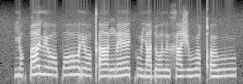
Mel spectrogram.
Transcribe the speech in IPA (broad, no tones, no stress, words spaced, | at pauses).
jɔk͡pa lʲɔːpɔː ɾʲɔːkʼaːŋ͡mɛː kujaɗo lɯxaʒuː qʼuː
